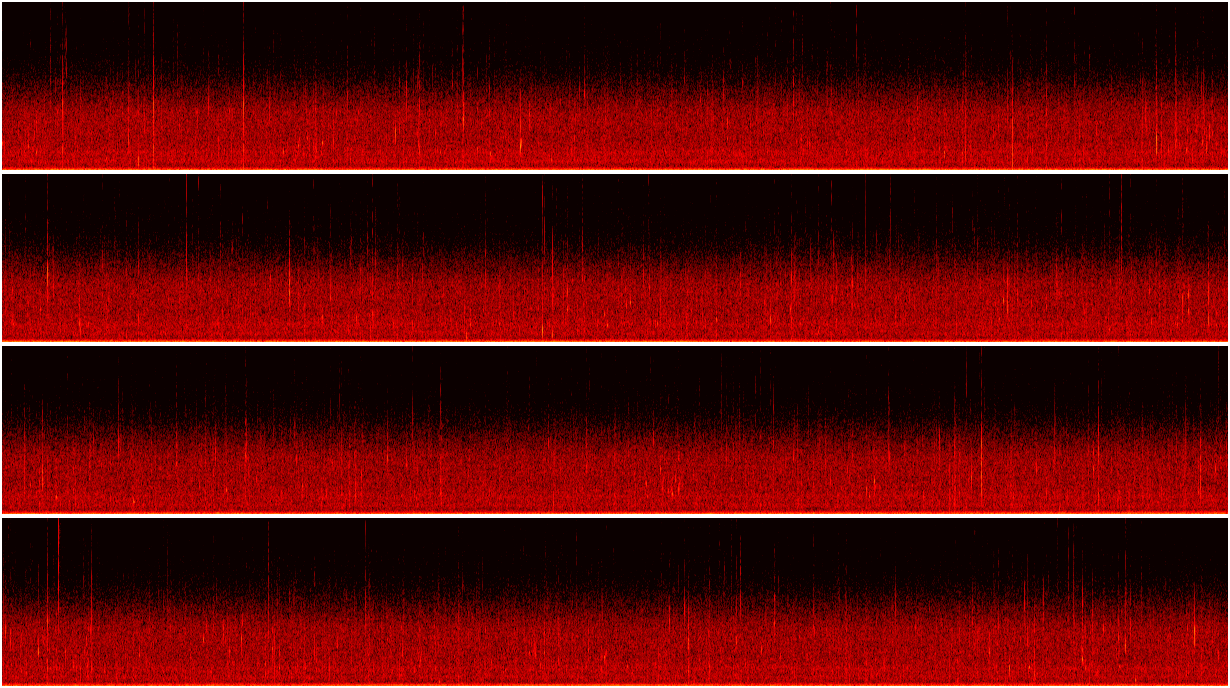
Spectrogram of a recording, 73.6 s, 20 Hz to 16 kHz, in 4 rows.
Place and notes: Berlin, Alt-Friedrichsfelde, Dreiecksee - train junction, pond ambience
22:33 Berlin, ALt-Friedrichsfelde, Dreiecksee - train triangle, pond ambience
Deutschland, 29 August 2021, 22:33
